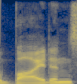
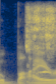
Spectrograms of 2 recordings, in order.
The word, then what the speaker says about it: Biden: And then they go up to another like homeless guy and he can't pronounce Joe Biden. So he keeps saying Joe Byron.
